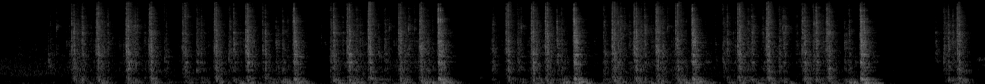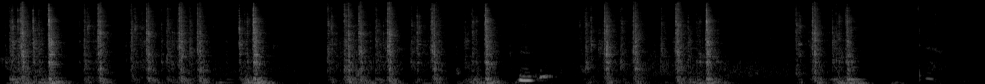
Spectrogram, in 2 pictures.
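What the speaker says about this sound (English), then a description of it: "I know I'm a bit of a fast typer" Rapid typewriter keystrokes clatter in dense bursts with brief pauses, close and crisp, as a novelist types by the seaside; soft talk is heard between the runs of typing.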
